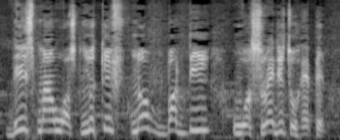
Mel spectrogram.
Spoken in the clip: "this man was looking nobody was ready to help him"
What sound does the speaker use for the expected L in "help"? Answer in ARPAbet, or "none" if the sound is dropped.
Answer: none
